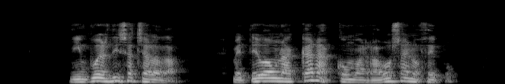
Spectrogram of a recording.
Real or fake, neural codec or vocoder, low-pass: real; none; 7.2 kHz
